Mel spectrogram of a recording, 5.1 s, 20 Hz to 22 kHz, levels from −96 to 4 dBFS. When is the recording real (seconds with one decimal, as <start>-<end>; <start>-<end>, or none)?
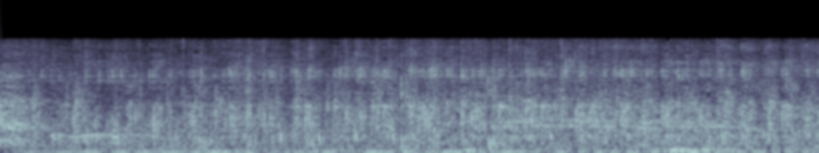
0.0-3.3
